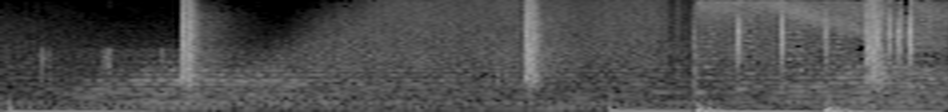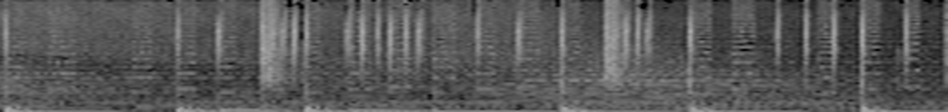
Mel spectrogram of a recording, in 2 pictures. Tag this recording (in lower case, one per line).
outside, rural or natural
bird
